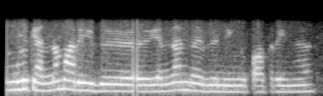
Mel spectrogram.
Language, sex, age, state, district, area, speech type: Tamil, female, 18-30, Tamil Nadu, Tirupattur, urban, conversation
